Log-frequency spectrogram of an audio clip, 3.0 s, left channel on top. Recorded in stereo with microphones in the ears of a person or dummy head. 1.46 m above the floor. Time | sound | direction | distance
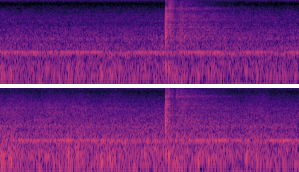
1.7 | breaking glass | 10° right (ahead or behind) | 2 m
